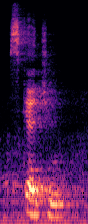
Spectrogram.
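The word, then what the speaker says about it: schedule: Second truth, sleep शेड्यूल स्केड्यूल। Yes, correct pronunciation, स्केड्यूल, sleep स्केड्यूल।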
